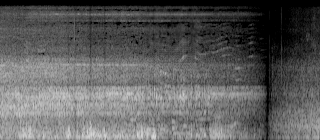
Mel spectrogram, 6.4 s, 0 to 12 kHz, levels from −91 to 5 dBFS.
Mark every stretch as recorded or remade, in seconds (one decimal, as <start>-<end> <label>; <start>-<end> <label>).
0.0-2.9 recorded; 2.9-4.2 remade; 4.2-6.4 recorded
